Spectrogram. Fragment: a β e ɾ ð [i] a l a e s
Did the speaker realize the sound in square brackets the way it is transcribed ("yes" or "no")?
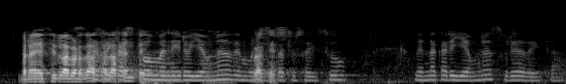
no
